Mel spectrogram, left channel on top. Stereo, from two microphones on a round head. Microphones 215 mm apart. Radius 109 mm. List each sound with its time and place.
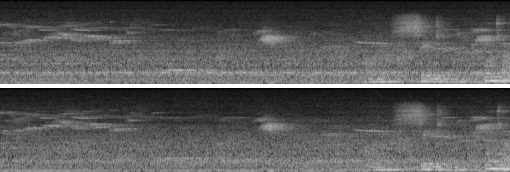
0.0 s an insect: 40° left (ahead or behind), 1.7 m
3.6 s a man speaking: 50° left (ahead or behind), 0.9 m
